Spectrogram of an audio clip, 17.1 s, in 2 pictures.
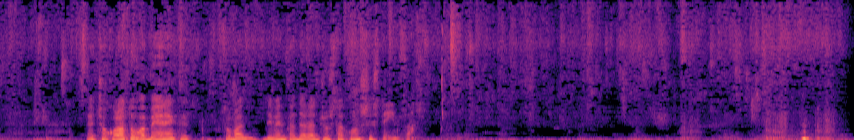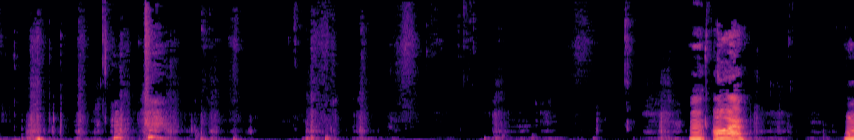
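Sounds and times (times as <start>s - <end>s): person chewing and smacking lips: 6.8s - 15.4s, 16.0s - 16.9s.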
